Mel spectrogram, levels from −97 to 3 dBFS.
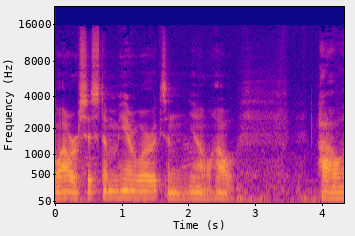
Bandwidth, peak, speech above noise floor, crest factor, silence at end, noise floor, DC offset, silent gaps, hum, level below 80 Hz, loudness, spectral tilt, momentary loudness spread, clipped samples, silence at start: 16 kHz; -2 dBFS; 22 dB; 20 dB; 0 s; -44 dBFS; under 0.1%; none; none; -44 dBFS; -22 LUFS; -5.5 dB/octave; 21 LU; under 0.1%; 0 s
